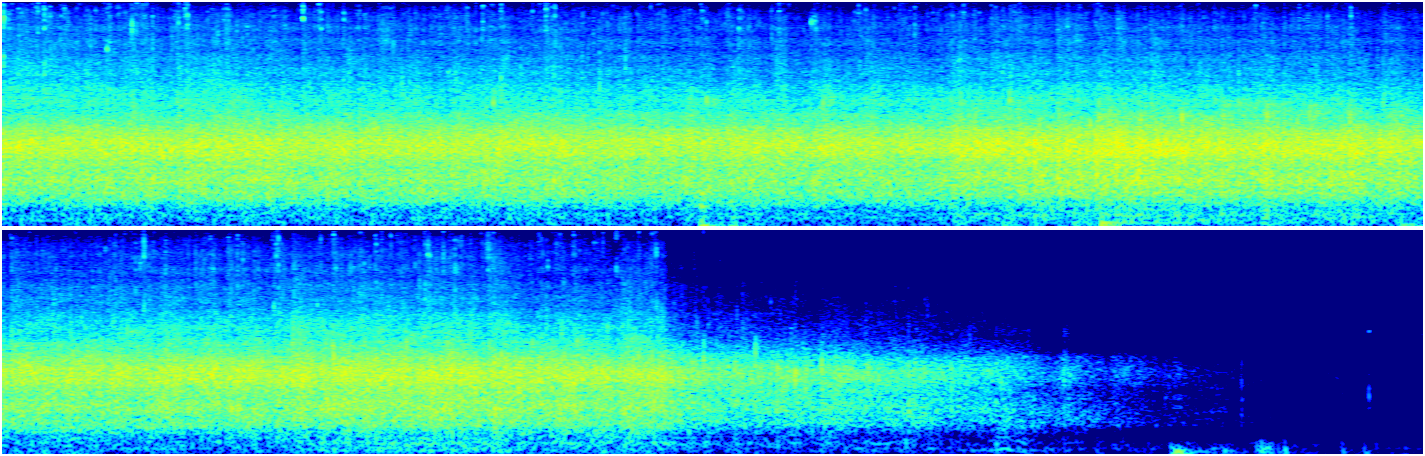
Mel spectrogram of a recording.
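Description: Audience applauding steadily, thinning out and dying away over the last few seconds.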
